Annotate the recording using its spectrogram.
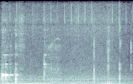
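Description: Near silence: room tone with a low hum and a few faint ticks of a relay module and its wires being handled.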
